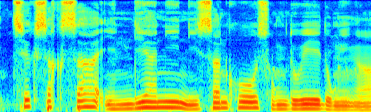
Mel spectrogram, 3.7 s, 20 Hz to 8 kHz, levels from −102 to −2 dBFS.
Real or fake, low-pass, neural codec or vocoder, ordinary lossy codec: real; none; none; none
